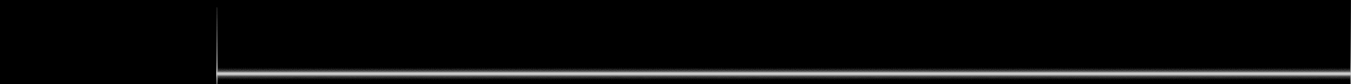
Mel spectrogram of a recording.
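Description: Audio dropout to silence from 0.0 to 2.17 s: the clip opens in dead silence with no room tone, likely because the input was lost while recording continued, then sound cuts in mid-flow.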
